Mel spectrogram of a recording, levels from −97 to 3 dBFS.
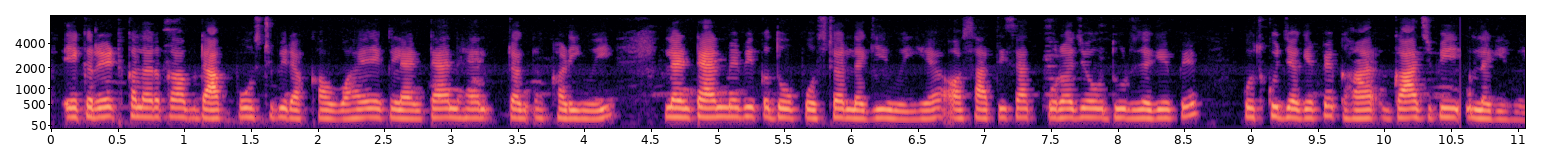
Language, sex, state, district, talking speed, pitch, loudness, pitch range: Hindi, female, Jharkhand, Jamtara, 215 wpm, 190 Hz, -22 LUFS, 180-205 Hz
